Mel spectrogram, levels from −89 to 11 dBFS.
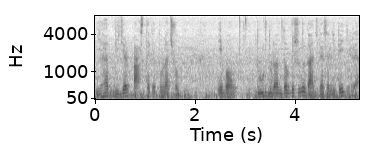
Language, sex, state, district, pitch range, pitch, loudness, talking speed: Bengali, male, West Bengal, Jhargram, 95-120 Hz, 110 Hz, -30 LUFS, 160 wpm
